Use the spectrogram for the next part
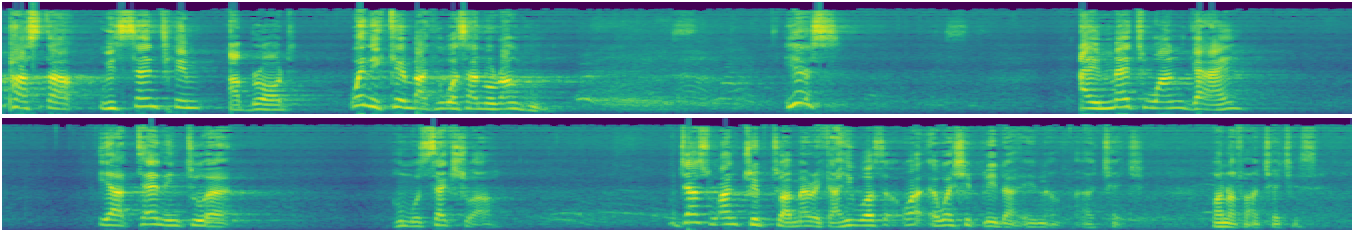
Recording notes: Preached at the First Love Center, Accra.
